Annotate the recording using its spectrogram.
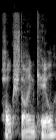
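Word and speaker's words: Holstein Kiel: German cup and then Holstein kill I think is how you say the name who I don't think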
